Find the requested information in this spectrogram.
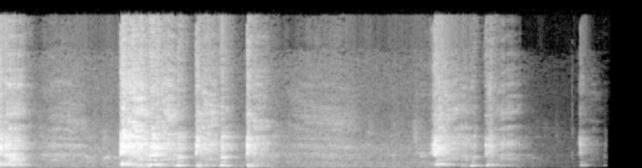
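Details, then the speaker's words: Acted cough from someone saying their allergies are bad and they feel sick: repeated harsh coughing bursts in two clusters, about six coughs, with breathy pauses. "My allergies are so bad. I'm so sick. It's so bad. Mm. I wish I had some cough medicine. I'm so sick of being sick."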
